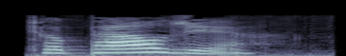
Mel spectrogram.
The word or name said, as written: topalgia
